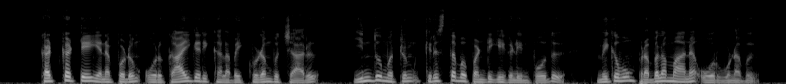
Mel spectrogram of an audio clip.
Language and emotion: Tamil, neutral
